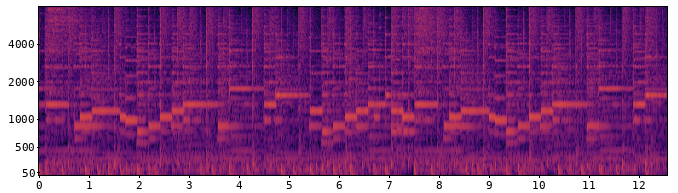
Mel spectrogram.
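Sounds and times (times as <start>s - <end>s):
battle music: 0.1s - 12.5s.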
